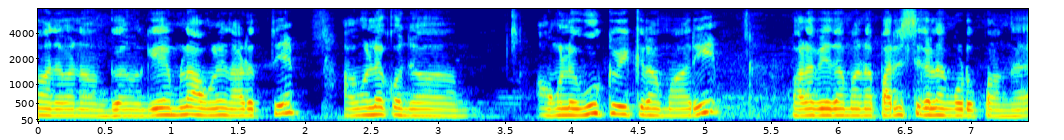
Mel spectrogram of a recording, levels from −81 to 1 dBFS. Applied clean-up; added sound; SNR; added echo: none; none; none; none.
